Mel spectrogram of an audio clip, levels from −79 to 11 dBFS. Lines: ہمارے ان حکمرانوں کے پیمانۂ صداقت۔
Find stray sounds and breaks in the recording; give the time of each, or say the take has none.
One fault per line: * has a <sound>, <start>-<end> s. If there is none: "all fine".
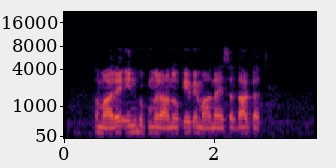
all fine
